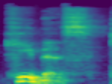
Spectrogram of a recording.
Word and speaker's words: Qubis: It's called Quibus. – Quibus, naturally. Yes, because they're from Wales or something, right? they don't say the U.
